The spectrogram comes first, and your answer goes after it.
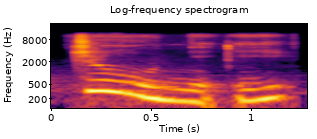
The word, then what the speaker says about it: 祝你: Here's how you pronounce it with the tones. 祝您, 祝您。祝你，嗯嗯嗯，嗯嗯嗯。祝你，祝你。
